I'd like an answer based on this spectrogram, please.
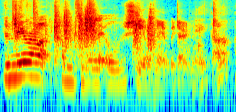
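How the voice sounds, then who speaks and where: Here the same kind of speaker sounds animated and gravelly: a young woman, medium-pitched and fairly quick, slightly nasal as she recovers from a cold. Reviewing makeup in a small bedroom, she chats and rambles with frequent "um"s and false starts. She's far from the mic, and background noise is heavy.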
